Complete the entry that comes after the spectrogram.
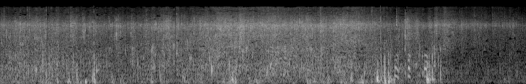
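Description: Heavy thunderstorm rain pouring down on a flooded street: a steady hiss of rain and running water, with many close drop hits.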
